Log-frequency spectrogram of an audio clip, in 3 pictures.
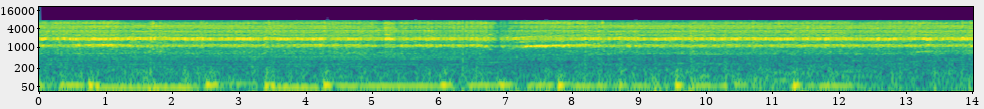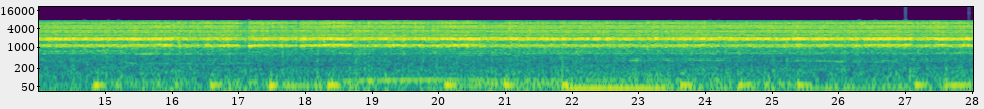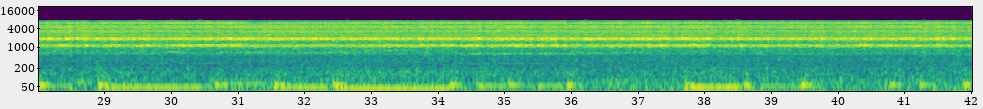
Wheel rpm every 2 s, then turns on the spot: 160, 160, 160, 130, 160, 160, 160, 160, 160, 160, 160, 160, 160, 160, 160, 160, 160, 160, 160, 160, 160.
none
